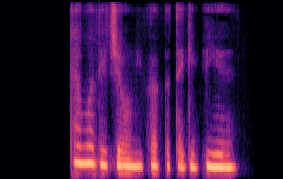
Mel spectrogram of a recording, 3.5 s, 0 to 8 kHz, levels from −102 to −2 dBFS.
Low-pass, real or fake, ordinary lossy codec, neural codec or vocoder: 7.2 kHz; fake; AAC, 32 kbps; codec, 24 kHz, 0.5 kbps, DualCodec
